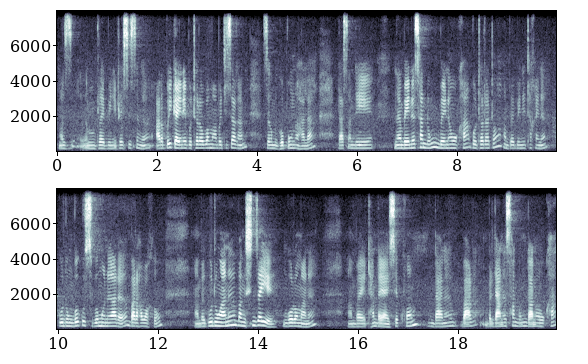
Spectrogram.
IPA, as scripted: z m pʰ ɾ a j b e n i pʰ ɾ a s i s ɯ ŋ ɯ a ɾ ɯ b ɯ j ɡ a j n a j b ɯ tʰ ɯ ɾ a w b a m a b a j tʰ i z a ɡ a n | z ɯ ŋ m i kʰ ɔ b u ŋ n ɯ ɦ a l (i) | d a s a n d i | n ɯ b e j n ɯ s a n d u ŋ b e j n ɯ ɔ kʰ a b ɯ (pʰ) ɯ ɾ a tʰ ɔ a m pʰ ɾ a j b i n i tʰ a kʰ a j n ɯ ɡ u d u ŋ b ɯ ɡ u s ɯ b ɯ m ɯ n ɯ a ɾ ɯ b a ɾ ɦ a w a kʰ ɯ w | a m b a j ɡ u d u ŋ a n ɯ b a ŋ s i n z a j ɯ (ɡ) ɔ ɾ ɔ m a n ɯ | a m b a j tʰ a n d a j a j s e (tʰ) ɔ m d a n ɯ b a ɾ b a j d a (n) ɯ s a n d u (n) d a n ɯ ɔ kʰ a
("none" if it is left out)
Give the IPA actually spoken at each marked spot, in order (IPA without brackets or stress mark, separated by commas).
a, tʰ, ɡ, kʰ, n, ŋ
